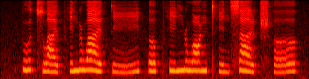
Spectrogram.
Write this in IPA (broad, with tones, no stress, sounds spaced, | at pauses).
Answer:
p u˧˥ t͡s w a˨˩ ɪ̯ pʰ i˦ n ɻ w a˥˩ ɪ̯ t̪ i˨˩˦ | ɤ˧˥ pʰ i˧˥ ŋ ɻ w ɑ˥ ŋ t̪ʰ i˨˩ n s a˥˩ ɪ̯ ʈ͡ʂʰ ɤ˧˥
